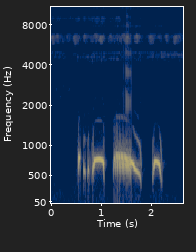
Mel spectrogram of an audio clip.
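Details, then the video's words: Spotted dove calling to challenge rivals, a call used to lure wild doves: a few short staccato coos, a level mellow coo, a long purring coo sliding downward, then a brief arched note, in quiet surroundings. "Suara Burung Tekukur Memanggil Lawan"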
